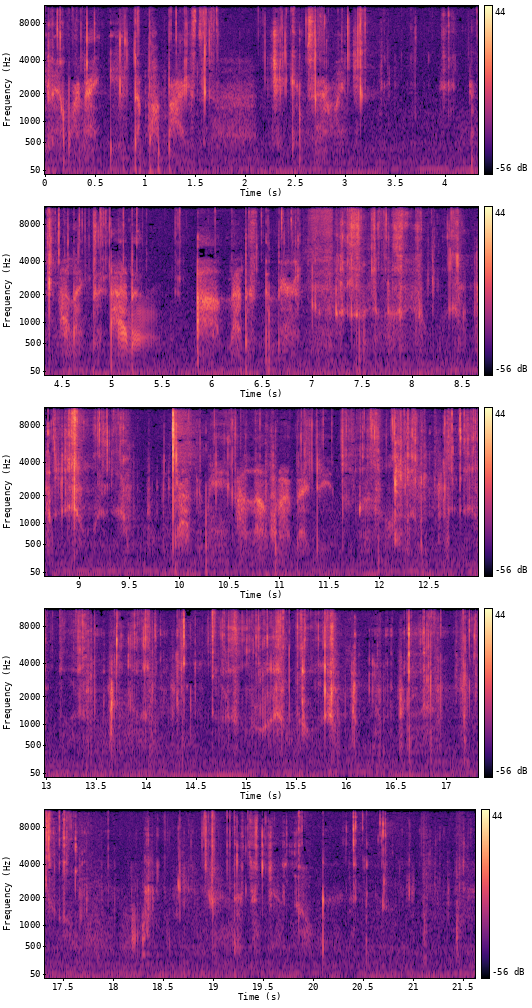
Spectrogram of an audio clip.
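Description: Crisp fries crunch as a young woman chews close to a microphone.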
